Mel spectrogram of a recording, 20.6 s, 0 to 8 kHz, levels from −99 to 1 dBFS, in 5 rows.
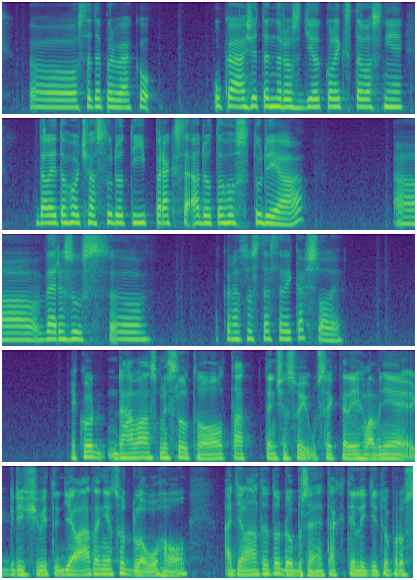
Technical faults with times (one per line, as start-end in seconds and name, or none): none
